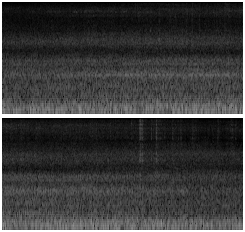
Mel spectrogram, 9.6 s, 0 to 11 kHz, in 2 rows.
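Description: FS E444 electric locomotive running light past at low speed: a steady rolling rumble with a faint high whine in the middle, and a few brief clicks near the end.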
